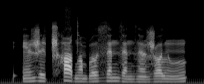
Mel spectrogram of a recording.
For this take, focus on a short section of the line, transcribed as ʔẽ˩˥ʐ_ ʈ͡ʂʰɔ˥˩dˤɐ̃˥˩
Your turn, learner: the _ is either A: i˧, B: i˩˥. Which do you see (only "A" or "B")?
B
